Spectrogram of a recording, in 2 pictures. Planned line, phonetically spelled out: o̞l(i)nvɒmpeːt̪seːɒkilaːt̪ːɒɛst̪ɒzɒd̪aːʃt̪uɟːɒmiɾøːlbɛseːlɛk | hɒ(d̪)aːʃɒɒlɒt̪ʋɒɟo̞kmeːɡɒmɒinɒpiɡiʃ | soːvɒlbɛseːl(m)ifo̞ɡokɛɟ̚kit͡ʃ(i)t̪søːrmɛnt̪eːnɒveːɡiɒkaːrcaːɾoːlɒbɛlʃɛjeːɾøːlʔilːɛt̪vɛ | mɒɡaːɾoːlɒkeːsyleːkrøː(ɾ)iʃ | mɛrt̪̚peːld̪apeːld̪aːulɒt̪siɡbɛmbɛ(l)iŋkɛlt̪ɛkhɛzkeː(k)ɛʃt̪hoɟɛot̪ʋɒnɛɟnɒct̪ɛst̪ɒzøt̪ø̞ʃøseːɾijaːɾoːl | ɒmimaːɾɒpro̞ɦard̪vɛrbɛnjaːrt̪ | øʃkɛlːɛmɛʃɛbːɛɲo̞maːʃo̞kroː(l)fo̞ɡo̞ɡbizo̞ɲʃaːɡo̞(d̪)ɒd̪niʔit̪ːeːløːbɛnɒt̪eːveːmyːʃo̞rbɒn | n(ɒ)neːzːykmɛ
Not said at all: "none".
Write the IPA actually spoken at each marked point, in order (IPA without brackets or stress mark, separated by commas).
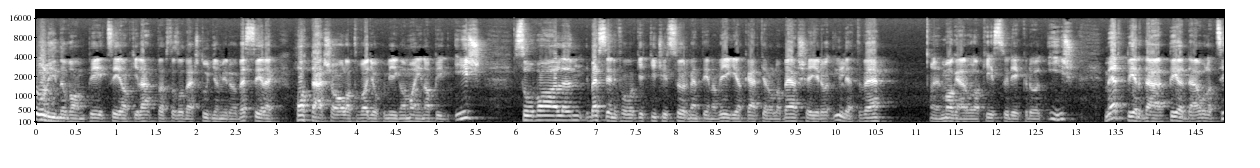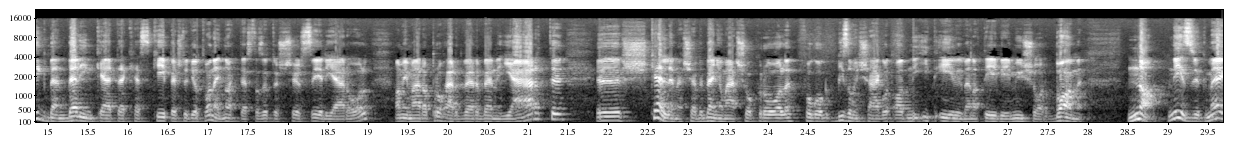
i, t̪, n, i, l, l, p, l, t̪, ɒ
